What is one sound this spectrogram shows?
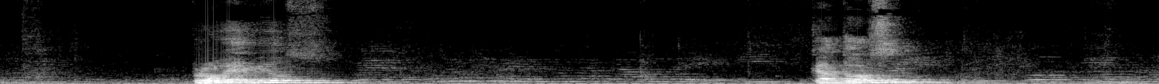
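A man reads aloud into a close microphone in short spoken phrases.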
